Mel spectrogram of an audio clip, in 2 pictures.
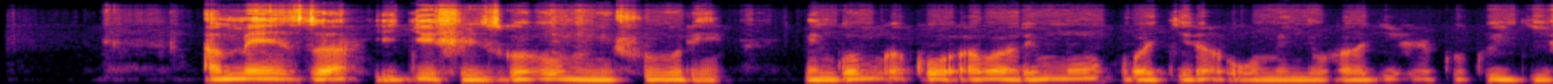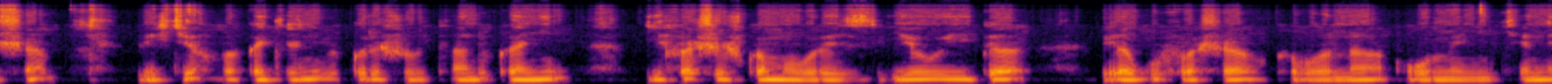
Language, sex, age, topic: Kinyarwanda, male, 25-35, education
